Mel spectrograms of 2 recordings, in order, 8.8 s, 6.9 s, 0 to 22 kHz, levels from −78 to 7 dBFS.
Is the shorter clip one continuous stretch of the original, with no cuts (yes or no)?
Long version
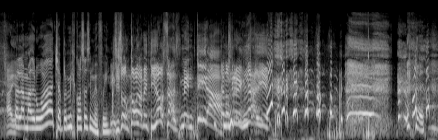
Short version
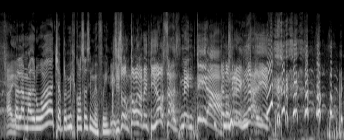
yes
